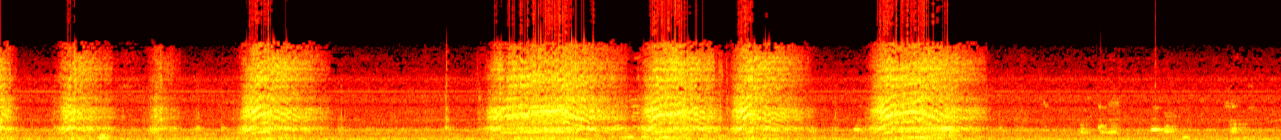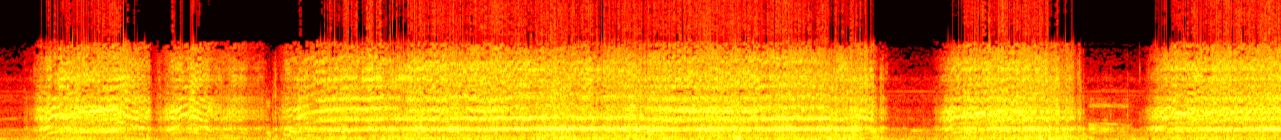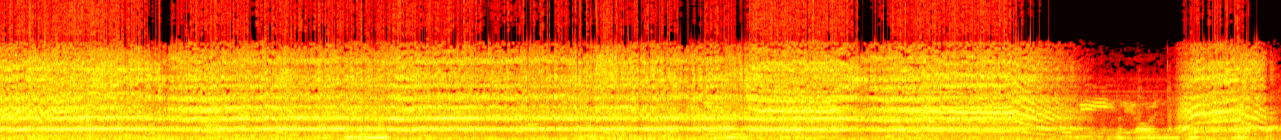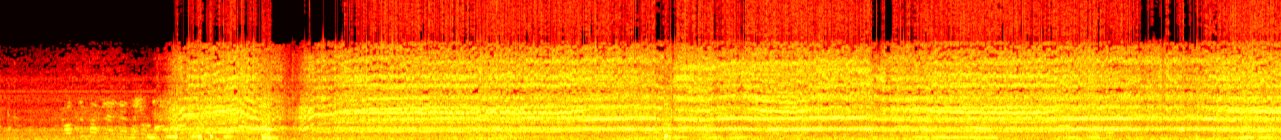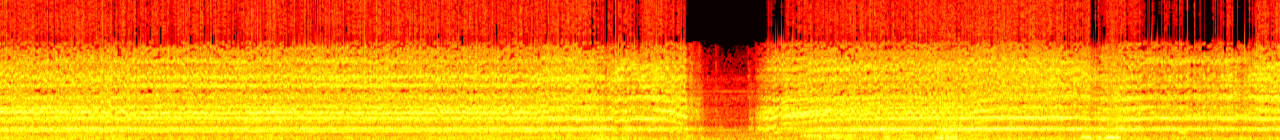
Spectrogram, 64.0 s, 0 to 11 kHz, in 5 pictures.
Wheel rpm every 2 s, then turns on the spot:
30, 20, 70, 60, 40, 0, 40, 80, 210, 230, 180, 90, 130, 220, 230, 230, 230, 200, 40, 30, 90, 200, 220, 220, 220, 220, 210, 210, 210, 110, 220, 230.
36-40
